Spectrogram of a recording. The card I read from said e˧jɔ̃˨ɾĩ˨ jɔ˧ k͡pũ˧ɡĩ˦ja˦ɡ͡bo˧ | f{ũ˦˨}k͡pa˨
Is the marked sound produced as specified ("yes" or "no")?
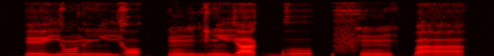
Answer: no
